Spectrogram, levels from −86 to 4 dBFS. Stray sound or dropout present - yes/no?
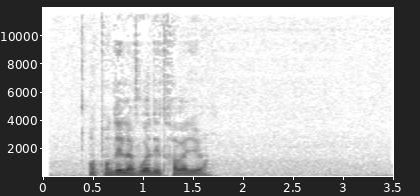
no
